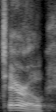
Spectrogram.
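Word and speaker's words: Turo: Dynasty today show also brought to you by tarot tarot is the world's largest car sharing marketplace with tarot and it's t-u-r-o but it is pronounced tarot you can book any car you want wherever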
